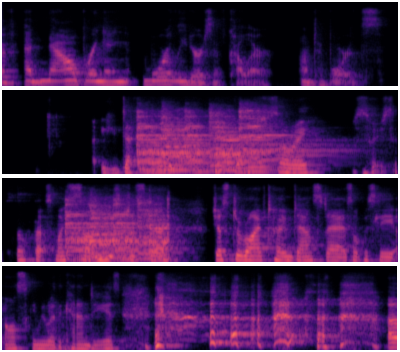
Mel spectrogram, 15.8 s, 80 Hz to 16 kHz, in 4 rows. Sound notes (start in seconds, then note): 5.3 phone beeping; 13.6 laughs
